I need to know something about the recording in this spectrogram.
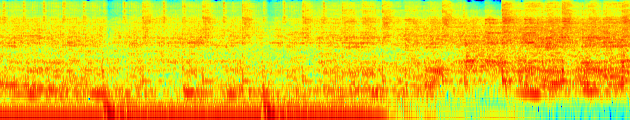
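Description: Dubstep played live over a concert sound system, heard from the crowd: a heavy sustained bass with two hard hits, then the bass cuts out about four seconds in, leaving lighter, quieter music.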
